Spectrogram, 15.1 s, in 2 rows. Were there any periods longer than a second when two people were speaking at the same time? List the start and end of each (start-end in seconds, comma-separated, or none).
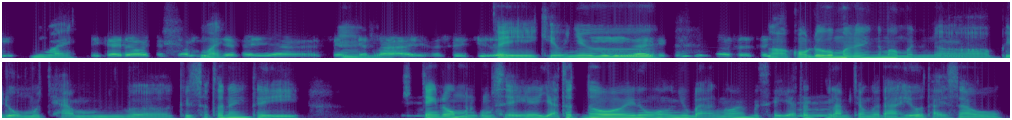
none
